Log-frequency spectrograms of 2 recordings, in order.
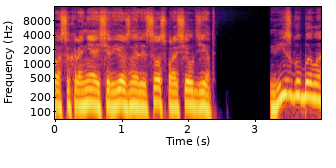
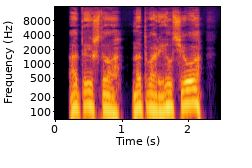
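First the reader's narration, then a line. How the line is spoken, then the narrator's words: Quiet question. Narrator (Russian): тихо спросил Андрей Егорович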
